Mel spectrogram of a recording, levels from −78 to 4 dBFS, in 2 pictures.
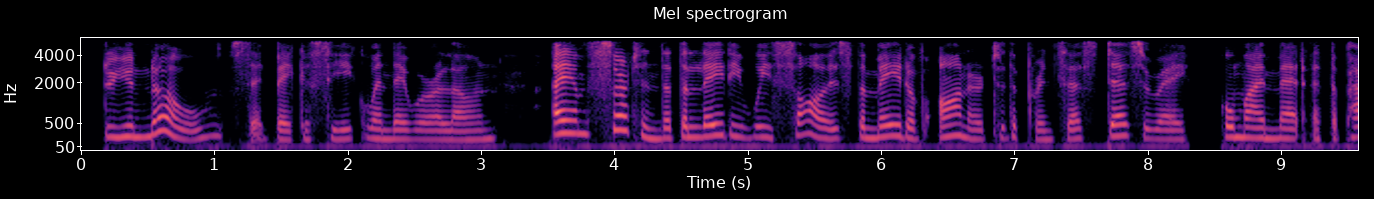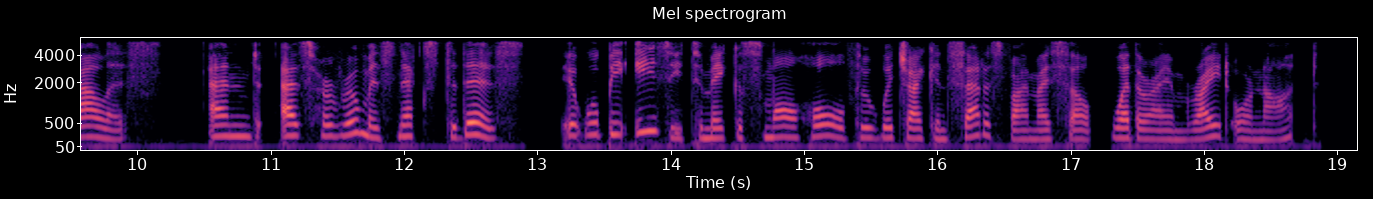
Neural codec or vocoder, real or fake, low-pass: codec, 16 kHz, 8 kbps, FunCodec, trained on Chinese and English, 25 frames a second; fake; 5.4 kHz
